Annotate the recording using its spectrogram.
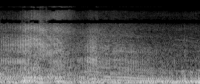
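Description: Freestyle motocross dirt bike engine revving as the rider launches off a kicker ramp, its pitch then gliding down.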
